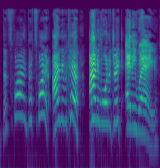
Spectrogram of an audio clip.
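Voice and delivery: "fine" shouted, then a fast angry finish; bitter escalating rant. Acted. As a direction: spiral from fake calm into an outburst.

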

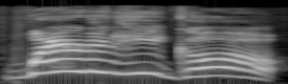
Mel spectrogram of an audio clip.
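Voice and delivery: loud, slow, high call. Acted. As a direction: call out looking around. Searching loudly.

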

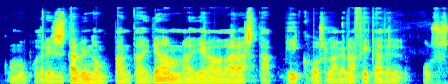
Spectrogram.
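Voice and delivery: voz de presentador, pausada; reseña a cámara. Acted. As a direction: cierra el vídeo con la opinión. Closing review to camera. (tono de reseña)

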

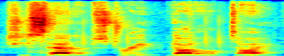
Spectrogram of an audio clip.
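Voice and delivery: reading a novel aloud to the class; steady storytelling read, lines brought to life; teacher reading a chapter to students; story narration. A narrator's reading.

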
